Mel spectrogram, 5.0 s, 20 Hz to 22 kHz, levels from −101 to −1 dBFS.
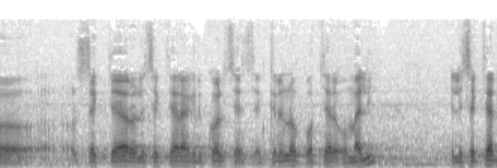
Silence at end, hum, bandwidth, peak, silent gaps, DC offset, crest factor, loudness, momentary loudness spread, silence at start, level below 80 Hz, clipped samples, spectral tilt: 0 s; none; 13.5 kHz; -18 dBFS; none; under 0.1%; 20 dB; -38 LUFS; 15 LU; 0 s; -76 dBFS; under 0.1%; -5 dB/octave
